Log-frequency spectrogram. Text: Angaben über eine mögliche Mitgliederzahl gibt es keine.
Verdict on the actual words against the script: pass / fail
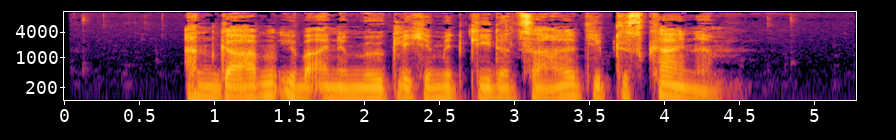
pass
